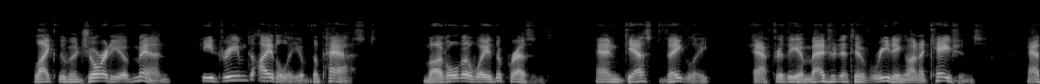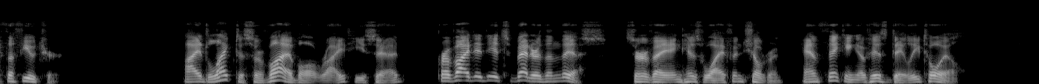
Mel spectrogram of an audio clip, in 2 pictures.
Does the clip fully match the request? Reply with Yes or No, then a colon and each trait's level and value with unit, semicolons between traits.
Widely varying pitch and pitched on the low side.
Yes: wide, 6.0 semitones; low, 120 Hz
